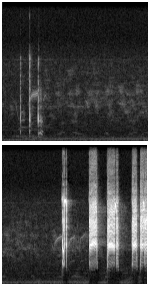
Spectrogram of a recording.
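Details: Black francolin, called teetar locally. A few faint thin notes at first, then after a quiet pause a series of loud, harsh, rasping bursts roughly every half second.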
